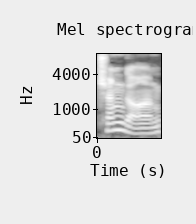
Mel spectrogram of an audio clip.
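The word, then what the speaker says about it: Chen Gong: He asks for his name and learns he is Chengong, pronounced Chengong, courtesy name Gongdai.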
